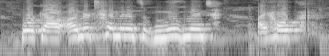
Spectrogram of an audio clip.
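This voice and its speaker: High-pitched female speech at a moderate pace with fairly even intonation, faint music in the background. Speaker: fitness trainer. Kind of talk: casual vlog chat. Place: gym.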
